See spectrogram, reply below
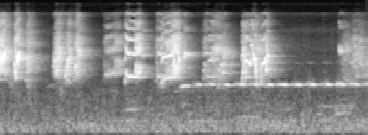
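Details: Lovebird youngster singing 'biola' style to provoke other lovebirds: short loud bursts of raspy high chatter, roughly two a second, with a long thin steady whistle running through the second half.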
